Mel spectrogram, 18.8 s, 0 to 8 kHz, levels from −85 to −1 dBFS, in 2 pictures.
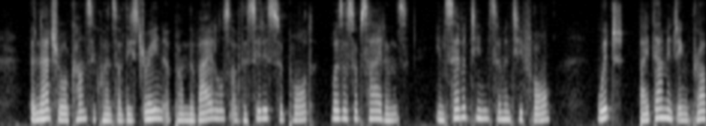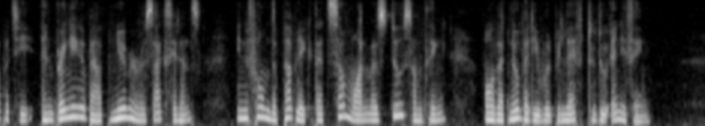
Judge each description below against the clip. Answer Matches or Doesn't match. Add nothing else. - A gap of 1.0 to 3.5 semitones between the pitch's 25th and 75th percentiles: Doesn't match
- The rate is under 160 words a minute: Matches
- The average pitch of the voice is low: Doesn't match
